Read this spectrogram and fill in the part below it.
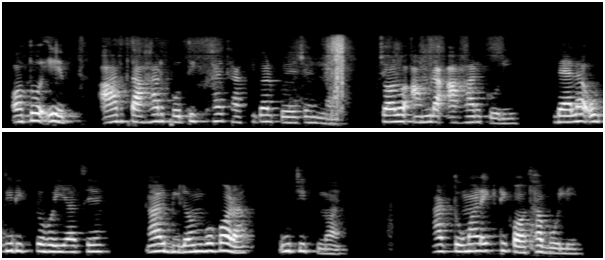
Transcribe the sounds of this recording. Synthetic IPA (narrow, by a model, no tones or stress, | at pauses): ɔt̪oʔebaɾt̪aɦaɾpɾot̪ikʰːaet̪ʰakibaɾpɾojod͡ʑonːɔe | t͡ɕɔloʔamɾaʔaɦaɾkoɾi | bɛlaʔot̪iɾik̚t̪oɦojat͡ɕʰe | aɾbilombokɔɾa | ut͡ɕit̪nɔe | aɾt̪omaɾekʈikɔt̪ʰaboli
